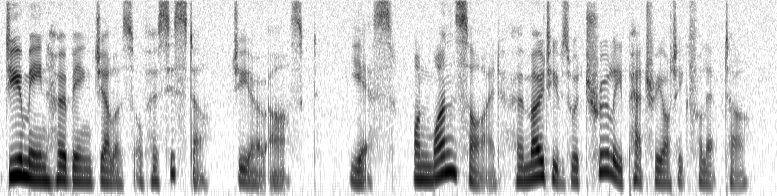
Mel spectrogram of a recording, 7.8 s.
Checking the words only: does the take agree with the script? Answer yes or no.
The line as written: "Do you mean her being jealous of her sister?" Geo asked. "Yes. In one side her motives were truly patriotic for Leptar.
no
